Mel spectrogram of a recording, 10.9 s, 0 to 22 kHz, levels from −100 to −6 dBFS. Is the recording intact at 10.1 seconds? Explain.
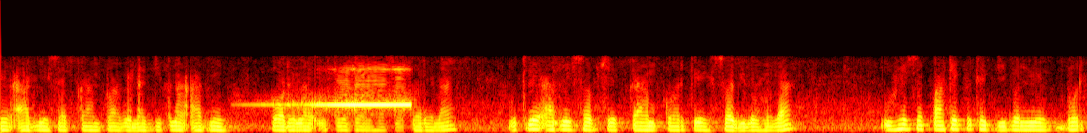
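No. At 10.1 seconds the speech carries G.729 codec damage, which runs through the entire clip rather than appearing as a local event. The coder rebuilds each 10 ms frame from a vocal tract filter, a pitch predictor and a sparse set of pulses, consistent with an 8 kbit/s low-rate VoIP coder. The result is plainly audible: a rough, slightly synthetic texture, with nothing present above 3.8 kHz, so sibilants sound dull.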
